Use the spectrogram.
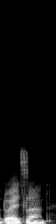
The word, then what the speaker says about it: Deutschland: Okay, Deutschland. Yeah, so if you break this, This is Land. This is Deutsch. This is Land. Okay, that's how it is pronounced.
